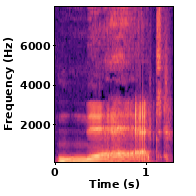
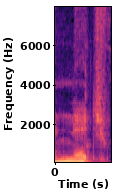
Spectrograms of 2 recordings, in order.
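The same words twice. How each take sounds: First: It is said in an excited, flirtatious tone. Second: It is said in a dull, bored tone.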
